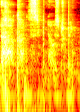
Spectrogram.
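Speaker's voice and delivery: a breathy whisper, no voice at all; whispered aside. Real, not acted. Painter whispering to himself about his dripping nose. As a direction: complain under your breath.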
